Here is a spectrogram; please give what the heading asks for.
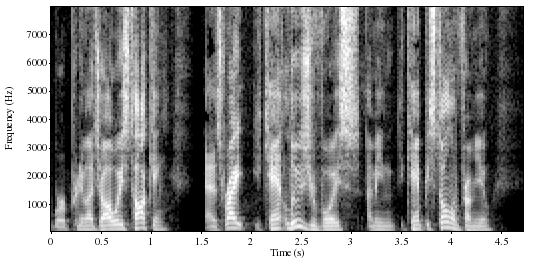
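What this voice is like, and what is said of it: Slightly gravelly older voice. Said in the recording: “my voice has changed as I age. ... It's getting a little more gravelly lately.”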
